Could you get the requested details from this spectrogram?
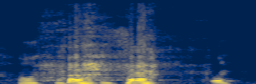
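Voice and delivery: slow, loud outburst; mock shout. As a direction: shout it out slowly. Acting out character's outburst.

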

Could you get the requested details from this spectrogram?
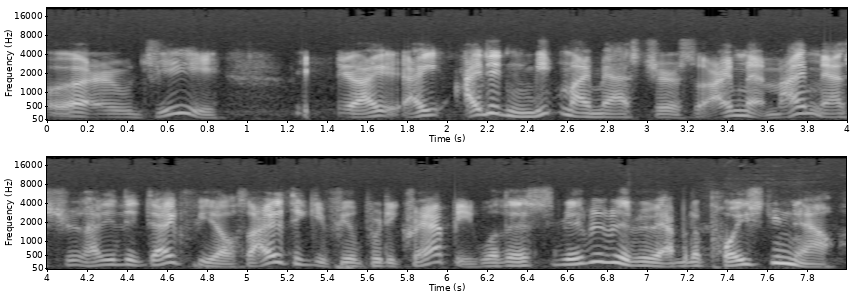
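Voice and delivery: mopey anthropologist. Retold or imitated. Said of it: "the mopey anthropologist".

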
